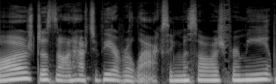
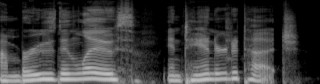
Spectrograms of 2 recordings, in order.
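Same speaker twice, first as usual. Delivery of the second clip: put-on southern US accent; 3 semitones higher, 3 dB louder than usual. Repeating what the other speaker just said about them, in a southern accent. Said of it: "I feel like I have to say that with like a southern accent".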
